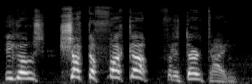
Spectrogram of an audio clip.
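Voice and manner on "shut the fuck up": high, loud retold shout; screaming, hollering. Player cursing at a fan for the third time, mock shout. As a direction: bellow it as the angry player. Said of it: "screaming, hollering".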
